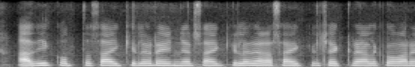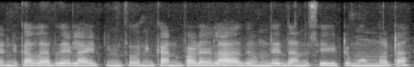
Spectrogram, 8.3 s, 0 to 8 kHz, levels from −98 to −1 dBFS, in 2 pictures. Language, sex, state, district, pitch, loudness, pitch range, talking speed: Telugu, female, Andhra Pradesh, Guntur, 225 Hz, -18 LUFS, 220-230 Hz, 130 wpm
